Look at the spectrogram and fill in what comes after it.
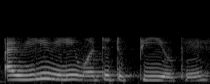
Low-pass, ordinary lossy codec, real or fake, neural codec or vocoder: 3.6 kHz; none; real; none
